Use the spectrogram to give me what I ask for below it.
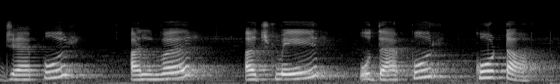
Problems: none marked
